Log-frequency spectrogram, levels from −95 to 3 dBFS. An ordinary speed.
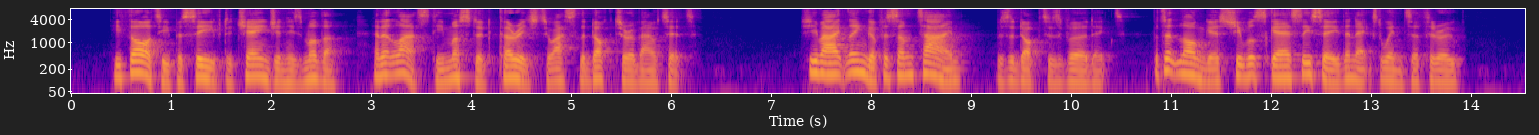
Yes: average, 180 wpm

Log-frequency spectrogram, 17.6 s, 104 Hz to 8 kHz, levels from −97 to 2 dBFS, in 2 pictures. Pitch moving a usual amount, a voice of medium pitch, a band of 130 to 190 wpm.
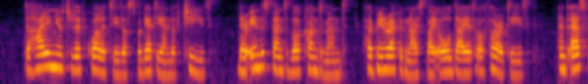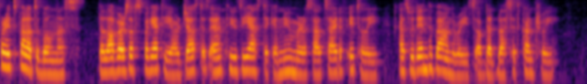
No: average, 3.8 semitones; high, 200 Hz; average, 155 wpm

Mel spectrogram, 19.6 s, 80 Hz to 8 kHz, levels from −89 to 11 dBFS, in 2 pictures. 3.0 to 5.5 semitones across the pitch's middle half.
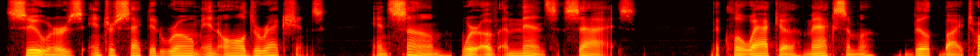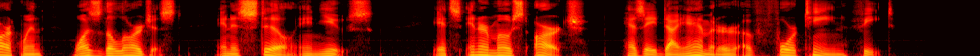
Yes: average, 3.8 semitones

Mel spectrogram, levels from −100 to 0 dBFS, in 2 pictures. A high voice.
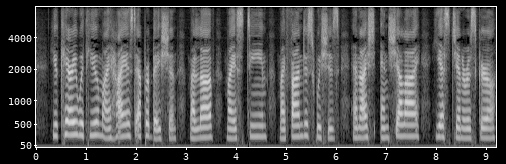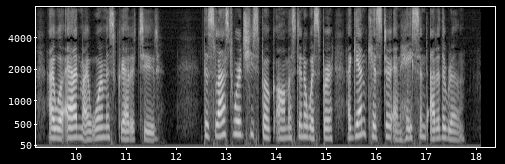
Yes: high, 215 Hz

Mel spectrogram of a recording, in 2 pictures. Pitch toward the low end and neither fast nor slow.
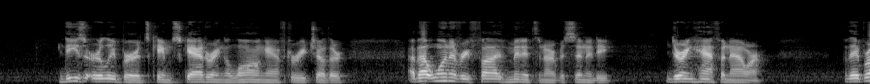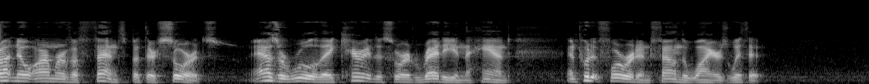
Yes: low, 115 Hz; average, 175 wpm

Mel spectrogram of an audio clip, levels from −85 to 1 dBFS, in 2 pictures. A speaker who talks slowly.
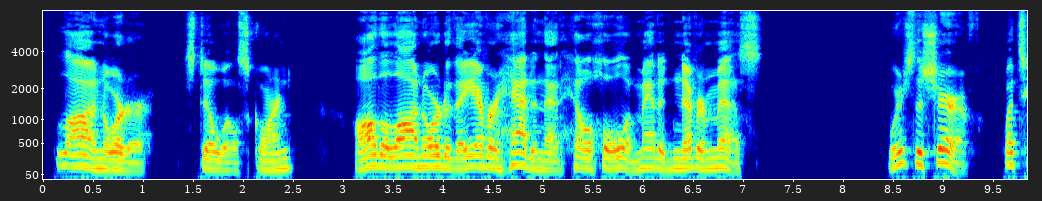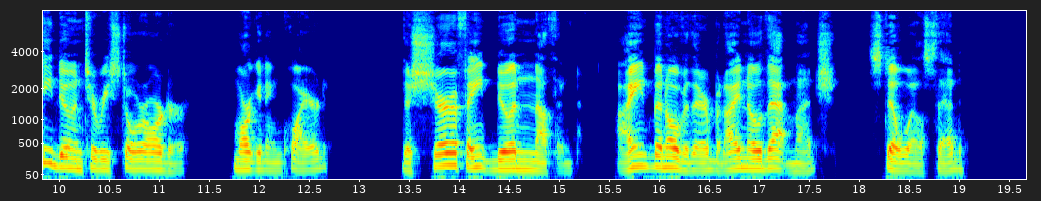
No: average, 150 wpm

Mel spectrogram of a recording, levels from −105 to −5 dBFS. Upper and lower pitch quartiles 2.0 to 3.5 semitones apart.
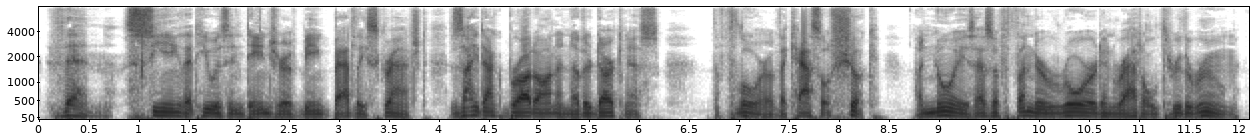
Yes: average, 3.0 semitones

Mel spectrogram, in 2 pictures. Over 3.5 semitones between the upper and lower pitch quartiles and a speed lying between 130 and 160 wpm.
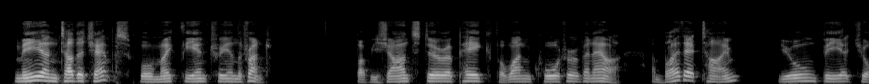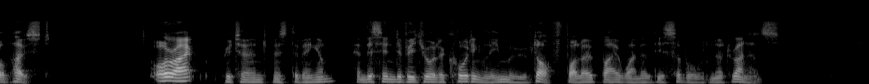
No: average, 5.0 semitones; average, 170 wpm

